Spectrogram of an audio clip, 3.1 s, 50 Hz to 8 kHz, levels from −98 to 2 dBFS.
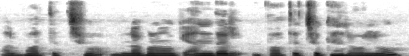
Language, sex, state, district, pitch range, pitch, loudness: Garhwali, female, Uttarakhand, Uttarkashi, 210-220 Hz, 215 Hz, -14 LUFS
